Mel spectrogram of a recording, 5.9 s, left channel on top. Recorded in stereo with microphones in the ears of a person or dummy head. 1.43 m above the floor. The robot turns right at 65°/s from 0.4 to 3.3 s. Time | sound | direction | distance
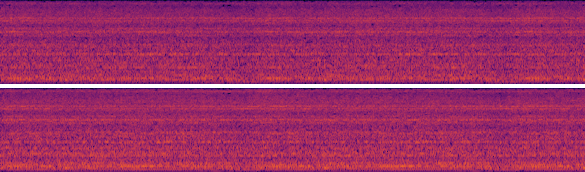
0.0 | an engine running | 170° left | 2.5 m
